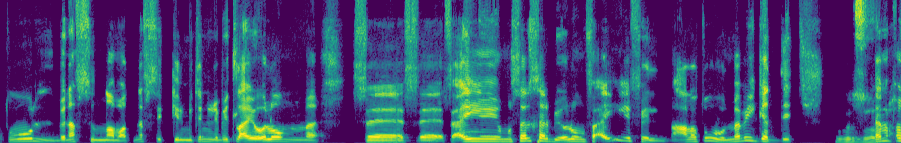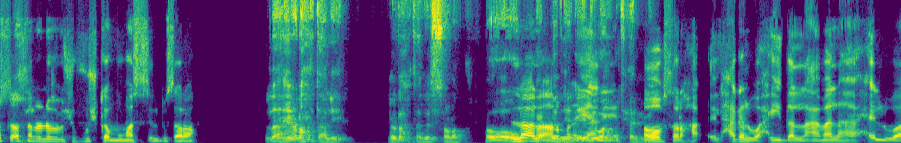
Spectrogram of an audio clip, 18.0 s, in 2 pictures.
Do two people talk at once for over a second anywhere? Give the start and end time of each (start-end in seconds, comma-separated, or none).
14.1-15.6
